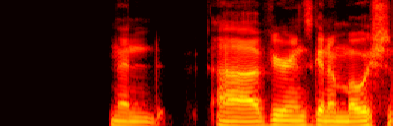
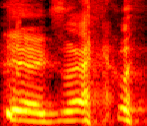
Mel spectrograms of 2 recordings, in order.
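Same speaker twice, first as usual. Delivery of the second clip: laughing; 12 semitones higher, 8 dB louder than usual. Real, not acted. Laughing at the kid impression.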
